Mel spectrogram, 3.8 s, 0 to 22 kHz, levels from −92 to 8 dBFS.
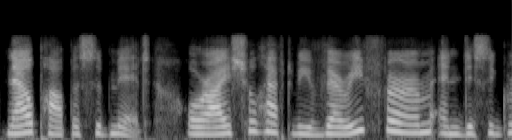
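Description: Nothing technically wrong can be heard in this speech, which has been carried through the AMR wideband (HD Voice) codec at 12.65 kbit/s, a rate at which that codec keeps speech clear.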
